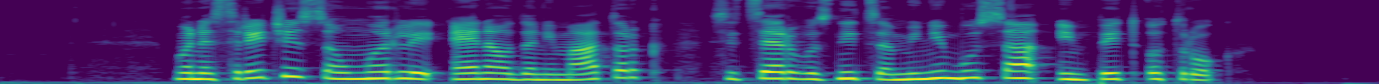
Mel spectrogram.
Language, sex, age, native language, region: Slovenian, female, 18-29, Slovenian, Gorenjska region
